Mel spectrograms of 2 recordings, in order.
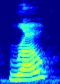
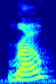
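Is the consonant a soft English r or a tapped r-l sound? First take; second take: English r; English r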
